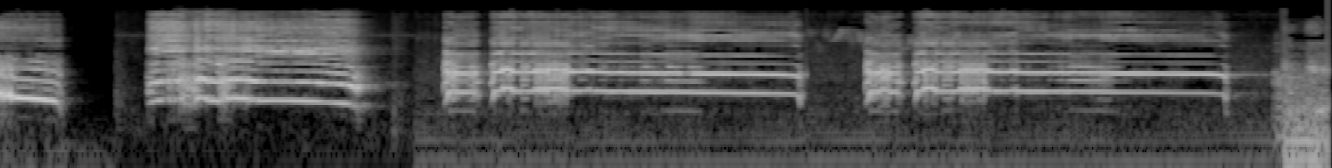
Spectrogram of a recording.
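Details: Heritage-breed roosters crowing one after another. One crow is strongly ringing and descending, and two more are long and level, each ending with a drop. A low steady hum sits under the middle crows.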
